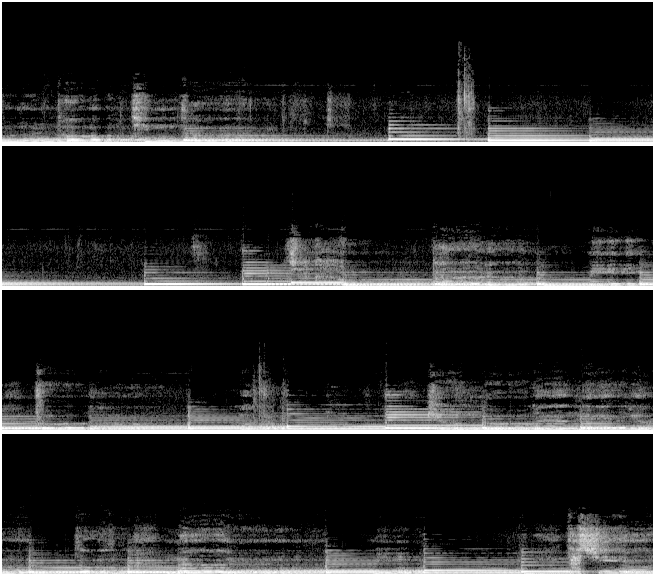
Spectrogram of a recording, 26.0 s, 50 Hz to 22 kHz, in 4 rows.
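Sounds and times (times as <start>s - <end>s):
electric keyboard chords: 0.0s - 26.0s.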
